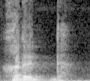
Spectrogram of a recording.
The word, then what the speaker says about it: Hrid: Chữ R ở dấu nặng này chúng ta đọc là R, R, R. Giống như là rồ máy xe đó, R. Nhưng mà chúng ta khi ráp lại đó là Hrid. Chữ D này đọc yếu lắm, Hrid, Hrid.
